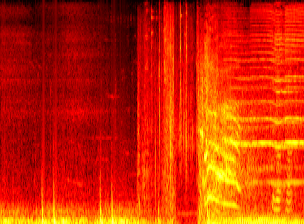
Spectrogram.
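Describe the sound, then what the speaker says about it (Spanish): Heartbeat during a duel in Call of Juarez: Gunslinger, a low thumping pulse repeating under game noise and a voice before a loud tonal burst cuts in. "Cuando oigas tus latidos podrás desenfundar primero"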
